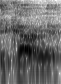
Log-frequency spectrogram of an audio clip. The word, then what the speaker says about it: Sicario: Yeah, that's Sicario.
